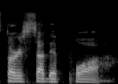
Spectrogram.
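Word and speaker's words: torsades de pointes: do you pronounce that it should be pronounced as tarsa de poi since this is a french term now your tursade pua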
